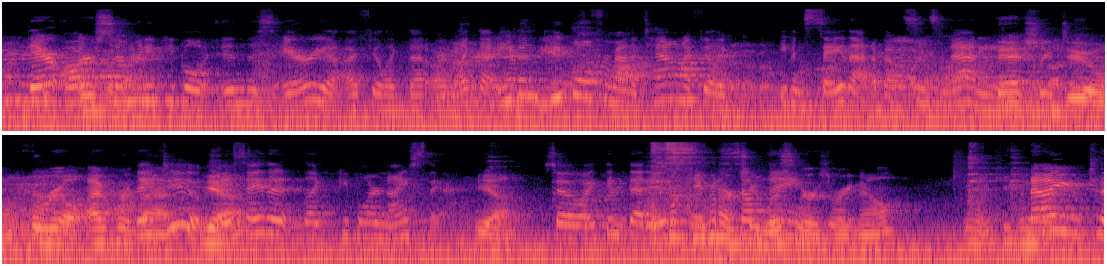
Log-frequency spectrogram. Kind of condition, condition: setting, busy venue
